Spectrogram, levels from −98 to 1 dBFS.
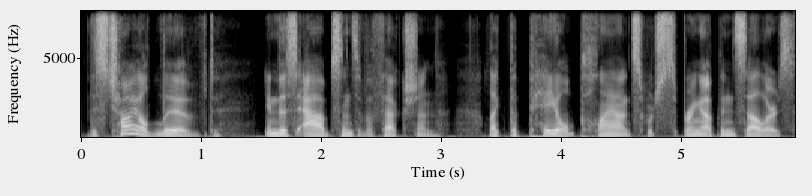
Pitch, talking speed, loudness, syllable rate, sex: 120 Hz, 170 wpm, -22 LUFS, 4.4 syllables/s, male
